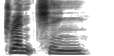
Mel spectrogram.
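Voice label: "drenching", British English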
